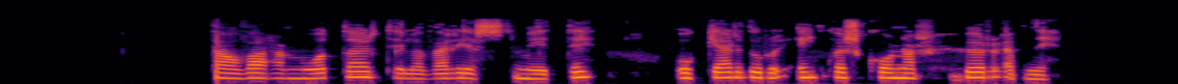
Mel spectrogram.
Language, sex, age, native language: Icelandic, female, 20-29, Icelandic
